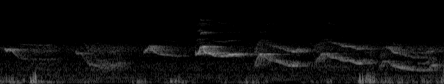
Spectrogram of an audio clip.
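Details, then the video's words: Shih Tzu puppies, two months old, give thin whining cries that slide downward, several overlapping in quick succession, with soft knocks and rustling beneath. "SHITZHU PUPPIES MAKING NOISE"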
